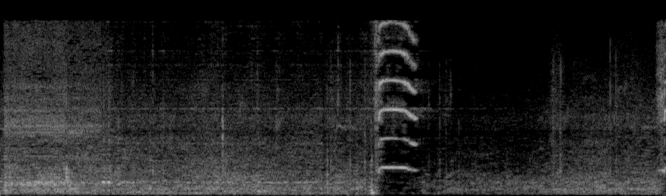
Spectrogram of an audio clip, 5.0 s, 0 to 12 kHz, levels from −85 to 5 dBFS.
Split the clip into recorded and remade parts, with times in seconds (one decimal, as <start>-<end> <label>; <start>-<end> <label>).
0.0-0.8 recorded; 0.8-3.8 remade; 3.8-5.0 recorded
